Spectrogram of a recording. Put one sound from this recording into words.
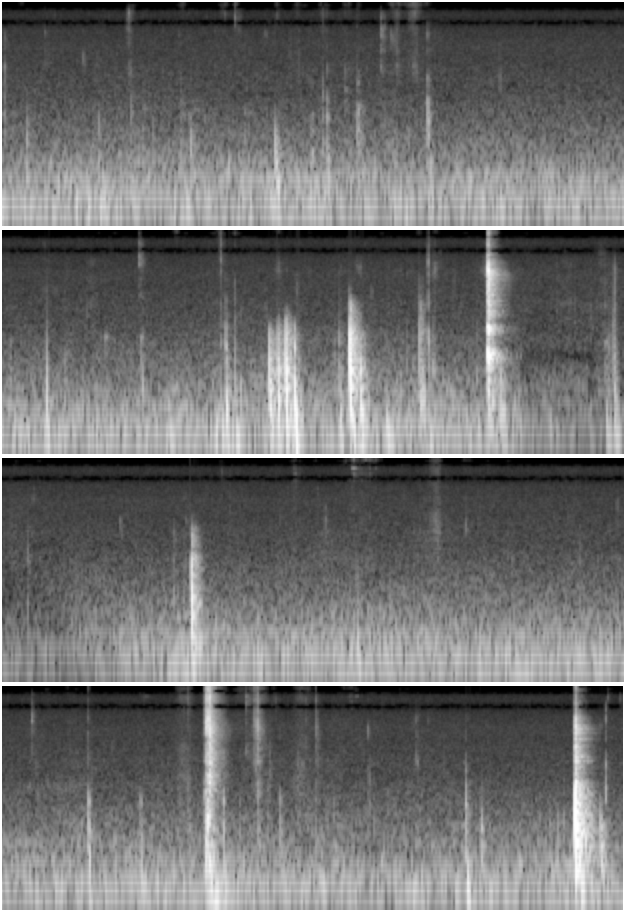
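A dog chews and tugs at a plush toy.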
